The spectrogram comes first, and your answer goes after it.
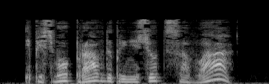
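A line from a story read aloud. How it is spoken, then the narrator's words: Asked quietly. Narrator (Russian): тихо спросила Лили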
